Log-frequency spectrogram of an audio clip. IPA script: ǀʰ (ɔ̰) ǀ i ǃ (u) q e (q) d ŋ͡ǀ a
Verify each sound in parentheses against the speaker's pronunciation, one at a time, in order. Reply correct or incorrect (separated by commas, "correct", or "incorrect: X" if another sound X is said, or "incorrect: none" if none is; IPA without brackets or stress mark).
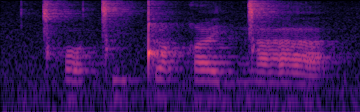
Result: incorrect: ɔ, incorrect: ɯ, incorrect: none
